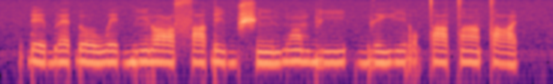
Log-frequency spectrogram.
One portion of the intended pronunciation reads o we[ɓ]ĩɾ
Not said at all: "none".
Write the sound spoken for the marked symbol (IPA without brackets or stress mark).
ɡ͡b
